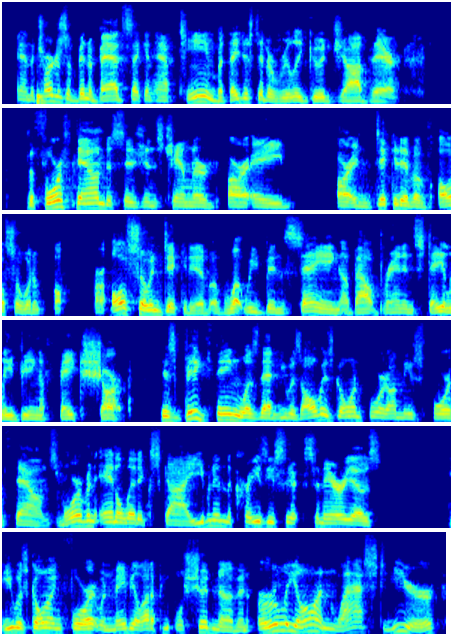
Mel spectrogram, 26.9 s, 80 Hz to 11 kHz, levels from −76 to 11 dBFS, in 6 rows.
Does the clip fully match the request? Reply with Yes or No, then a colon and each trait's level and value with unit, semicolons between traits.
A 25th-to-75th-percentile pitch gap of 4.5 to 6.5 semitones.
Yes: average, 5.1 semitones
